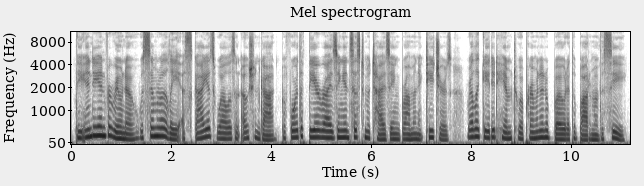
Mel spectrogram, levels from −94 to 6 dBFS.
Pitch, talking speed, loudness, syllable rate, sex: 185 Hz, 170 wpm, -16 LUFS, 5.5 syllables/s, female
